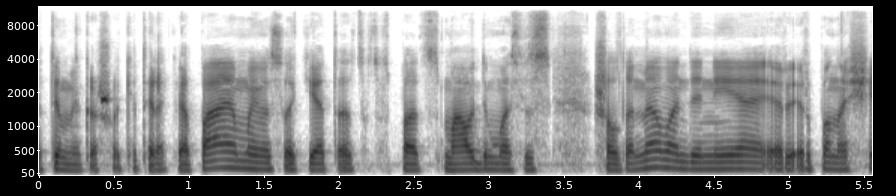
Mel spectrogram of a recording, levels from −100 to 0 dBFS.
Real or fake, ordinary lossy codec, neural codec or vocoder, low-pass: real; MP3, 96 kbps; none; 10.8 kHz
